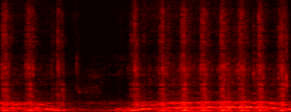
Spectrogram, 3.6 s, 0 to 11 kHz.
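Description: A Pfaff Quilt Expression 720 sewing machine stitching at a moderate pedal speed, its motor humming with a steady rhythmic needle clatter, a short pause near the start, then steady running.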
